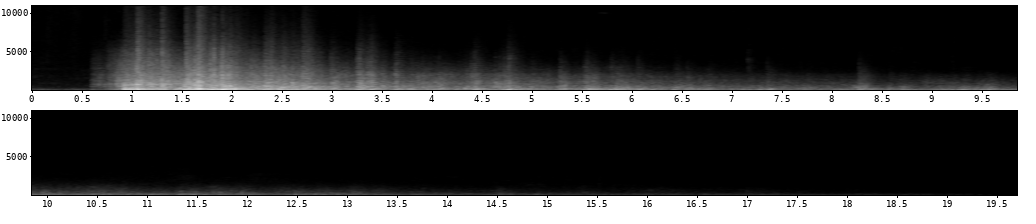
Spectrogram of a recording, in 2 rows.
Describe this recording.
A close, loud lightning strike.
Recorded with a Zoom H1.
